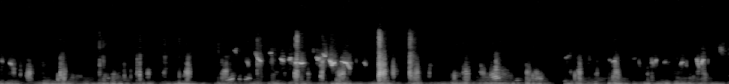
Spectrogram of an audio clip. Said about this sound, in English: Somebody chirping up a storm up there.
